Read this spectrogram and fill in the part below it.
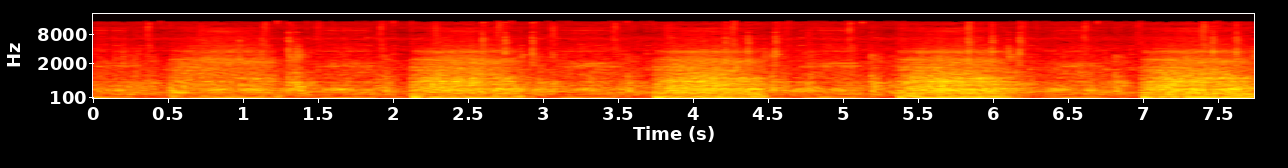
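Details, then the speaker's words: Shaper cutting cast iron block to width with adjusted tool bits, after roughly 0.050 in depth of cut, feed set at three: steady rhythmic strokes about every 1.5 seconds, smooth even cuts, handling the heavier feed fine; normal cutting. "I'm gonna bring it in my hand here that sounds pretty good donut let's see if it'll take the feed"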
